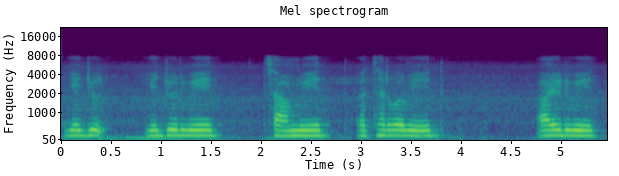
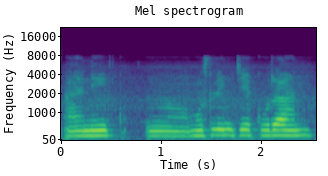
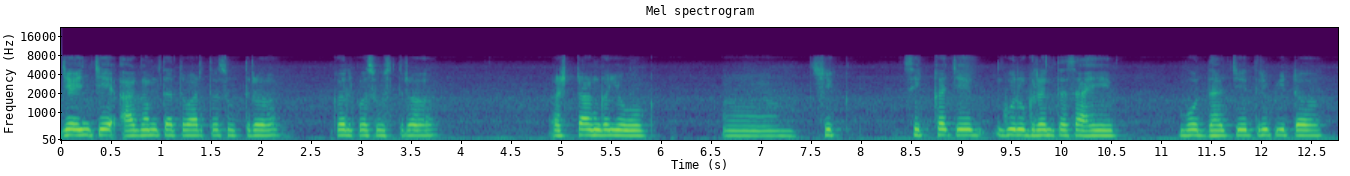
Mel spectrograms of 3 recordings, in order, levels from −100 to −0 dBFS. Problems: constant background noise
